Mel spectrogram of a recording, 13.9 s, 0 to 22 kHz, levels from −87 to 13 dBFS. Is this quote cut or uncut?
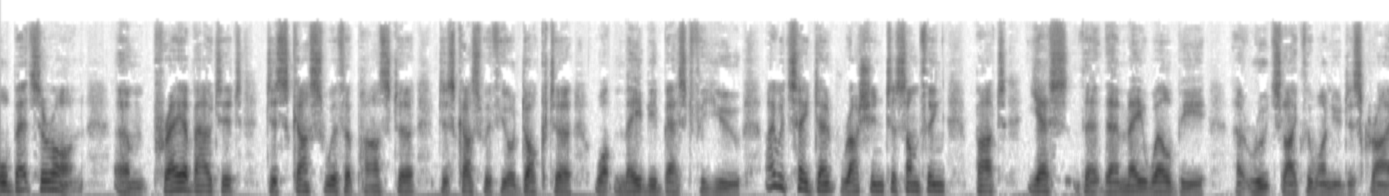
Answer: uncut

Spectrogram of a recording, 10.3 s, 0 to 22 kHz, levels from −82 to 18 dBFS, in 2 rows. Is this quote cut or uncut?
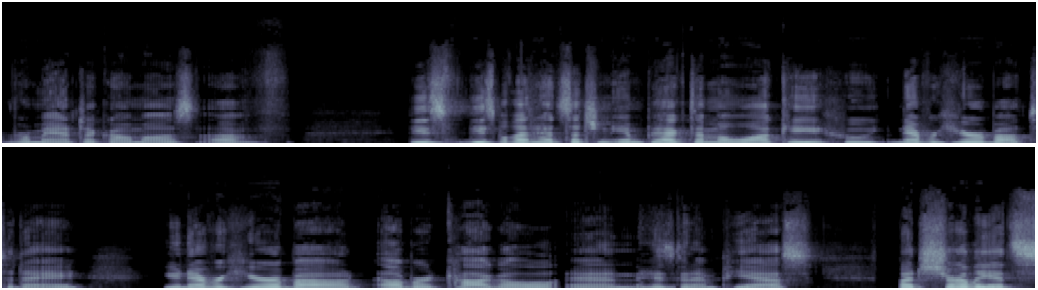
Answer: cut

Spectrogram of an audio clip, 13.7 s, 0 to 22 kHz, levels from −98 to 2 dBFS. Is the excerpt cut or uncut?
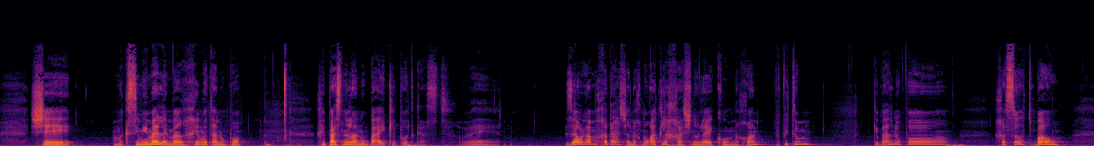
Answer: uncut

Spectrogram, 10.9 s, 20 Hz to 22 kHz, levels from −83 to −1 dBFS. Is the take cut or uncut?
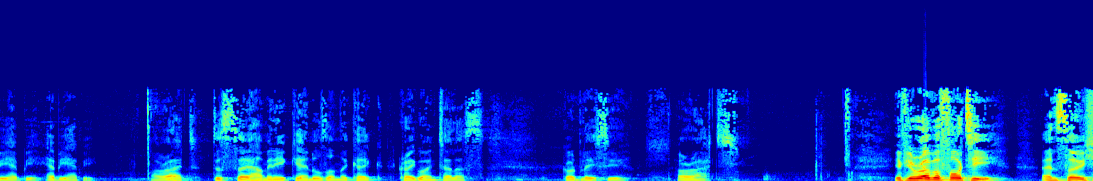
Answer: uncut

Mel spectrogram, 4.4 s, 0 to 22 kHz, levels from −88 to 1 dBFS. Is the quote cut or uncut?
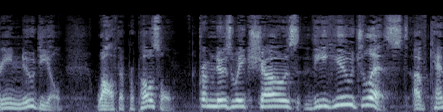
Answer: cut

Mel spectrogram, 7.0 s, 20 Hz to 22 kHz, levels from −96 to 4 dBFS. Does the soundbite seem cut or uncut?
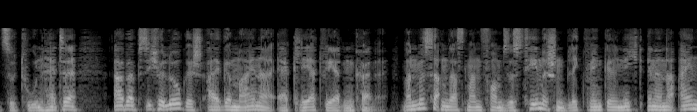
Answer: cut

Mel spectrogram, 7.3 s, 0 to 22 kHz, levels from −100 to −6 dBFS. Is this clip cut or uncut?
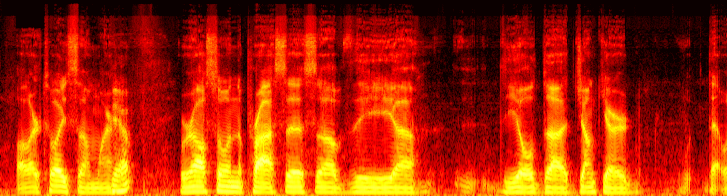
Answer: uncut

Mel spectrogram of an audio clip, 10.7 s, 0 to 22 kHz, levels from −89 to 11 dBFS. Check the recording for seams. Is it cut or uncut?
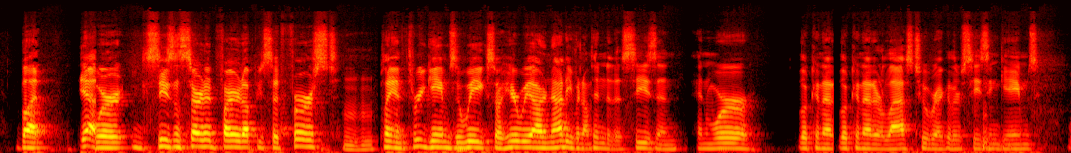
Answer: cut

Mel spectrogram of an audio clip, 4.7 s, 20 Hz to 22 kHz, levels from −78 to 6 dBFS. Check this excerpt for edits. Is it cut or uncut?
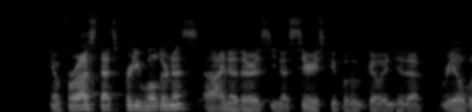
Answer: uncut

